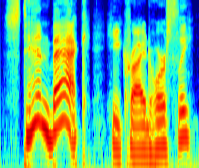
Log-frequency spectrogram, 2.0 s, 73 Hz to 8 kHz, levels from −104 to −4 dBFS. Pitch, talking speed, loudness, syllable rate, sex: 175 Hz, 150 wpm, -19 LUFS, 3.9 syllables/s, male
